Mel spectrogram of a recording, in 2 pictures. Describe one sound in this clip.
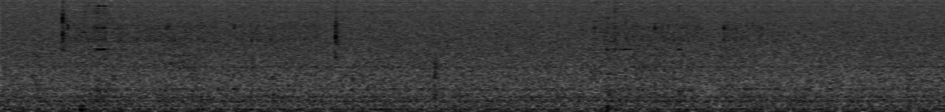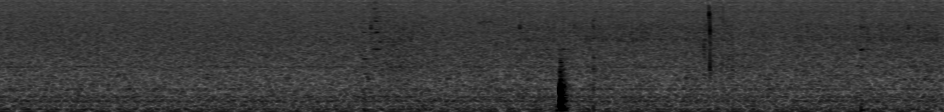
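Fingers pick small pieces from a ceramic bowl with faint clicks.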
